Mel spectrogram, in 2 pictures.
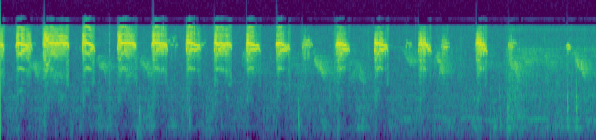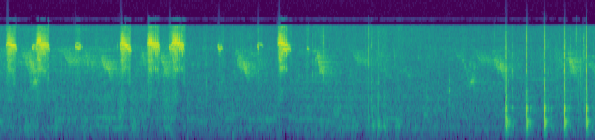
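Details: Nestling great tits with newly opened eyes calling from the nest in chilly Dutch weather: loud, piercing high squeaks repeated in quick bursts, fading to softer scattered calls, then a few sharp tapping clicks at the end.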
